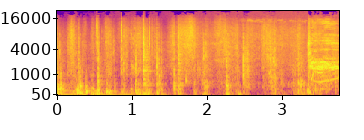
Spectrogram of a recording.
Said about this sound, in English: Sorry, I was in the process of rummaging around in the box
